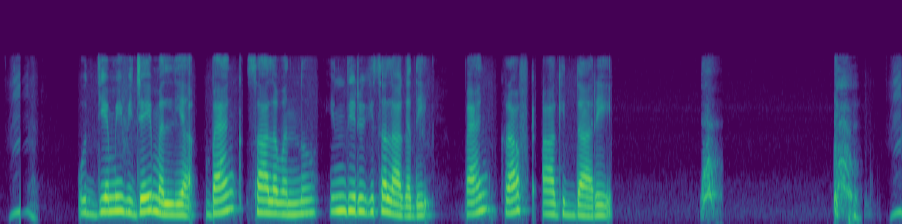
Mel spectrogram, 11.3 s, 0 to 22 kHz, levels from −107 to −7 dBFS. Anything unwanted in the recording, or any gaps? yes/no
yes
